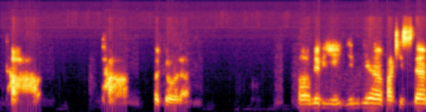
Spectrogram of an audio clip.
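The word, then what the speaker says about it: 塔: And in Chinese pronunciation, that is called ta, pagoda.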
